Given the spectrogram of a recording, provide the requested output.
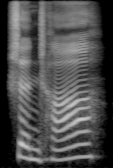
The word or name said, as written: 审查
